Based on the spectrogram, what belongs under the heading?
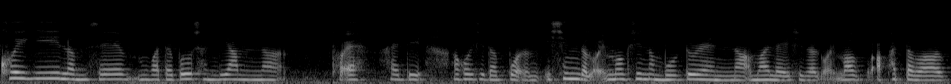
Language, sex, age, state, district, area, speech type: Manipuri, female, 18-30, Manipur, Imphal West, rural, spontaneous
